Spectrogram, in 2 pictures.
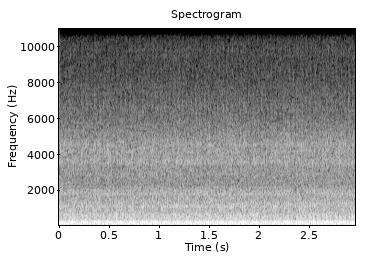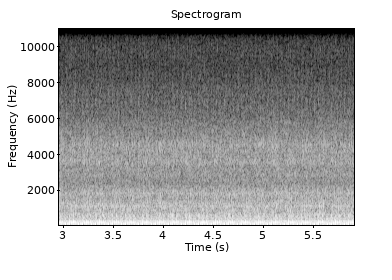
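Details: Hayter 48 mower with Honda engine from a job lot, first run with petrol in and no leaks: steady, even low hum at constant speed, no misses or knocks; engine normal, but drive not working, belt possibly off.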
